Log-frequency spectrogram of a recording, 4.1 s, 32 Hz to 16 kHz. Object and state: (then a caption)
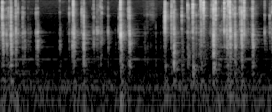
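Plastic mechanical keyboard. Fingertips with long nails type on a pink backlit plastic mechanical keyboard with round typewriter-style keycaps. A quick, uneven run of bright, crisp clicks and clacks centered around 2.4 kHz, with almost no low end, each dying away almost instantly. There is a short lull near the middle before the typing picks up again more densely.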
